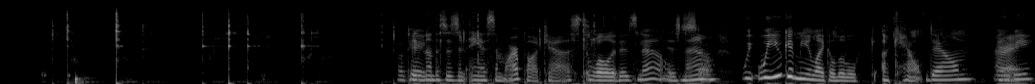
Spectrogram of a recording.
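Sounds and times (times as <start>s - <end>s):
spoon stirring and clinking against its container: 0.4s - 5.0s
speech: 4.0s - 10.3s.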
